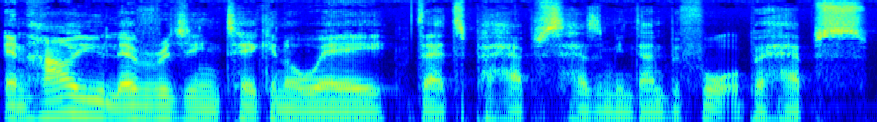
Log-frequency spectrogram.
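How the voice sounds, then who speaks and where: A man's voice: sits low, brisk, darkish tone, no room sound. A man hosting an interview, asking questions in a bantering, jokey way. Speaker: podcast host, interviewer.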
